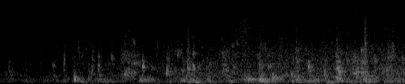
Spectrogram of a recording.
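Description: A boat moves steadily across water, with a constant broad wash of splashing and rushing sound, occasional sharper slaps against the hull, and some wind in the background. No one speaks.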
